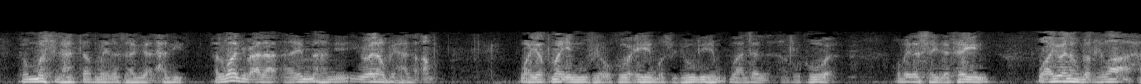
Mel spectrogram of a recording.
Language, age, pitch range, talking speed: Arabic, 70-89, 105-120 Hz, 130 wpm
